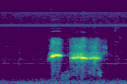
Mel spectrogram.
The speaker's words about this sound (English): I can whistle quite well. Give us a tune, then. Prove that you can whistle. Give us a tune.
